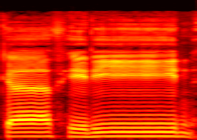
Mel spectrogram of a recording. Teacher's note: رو زیر کی وجہ سے باریک پڑھا جائے گا، اور وقف کی صورت میں نون ساکن پڑھا جائے گا، وقف بالاسکان ہوگا، مد العارض وقفی ہوگا، 3 سے 5 الف کی مقدار کے برابر کھینچ کر وقف کریں گے۔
